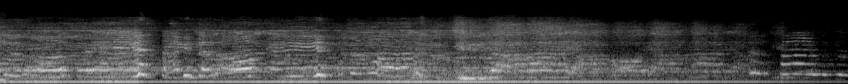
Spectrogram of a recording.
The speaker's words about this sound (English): We're going to play some of the tape now. Fair warning, it's hard to listen to. There are points where she's screaming and crying, Get off me, get off me.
